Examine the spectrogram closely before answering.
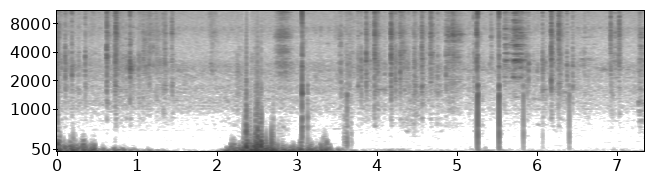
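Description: Typing on a computer keyboard: a quick run of key presses at the start, another about two seconds in, then a few single taps near the end.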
